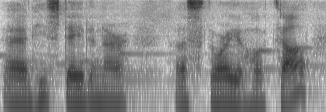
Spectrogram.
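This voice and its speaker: Mellow, creaky-voiced American man. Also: mid-range voice, faint music behind. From United States. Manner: measured, halting delivery in short phrases. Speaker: hotel owner and investor. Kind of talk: promotional interview, personal recollection. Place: indoors, hotel suite.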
